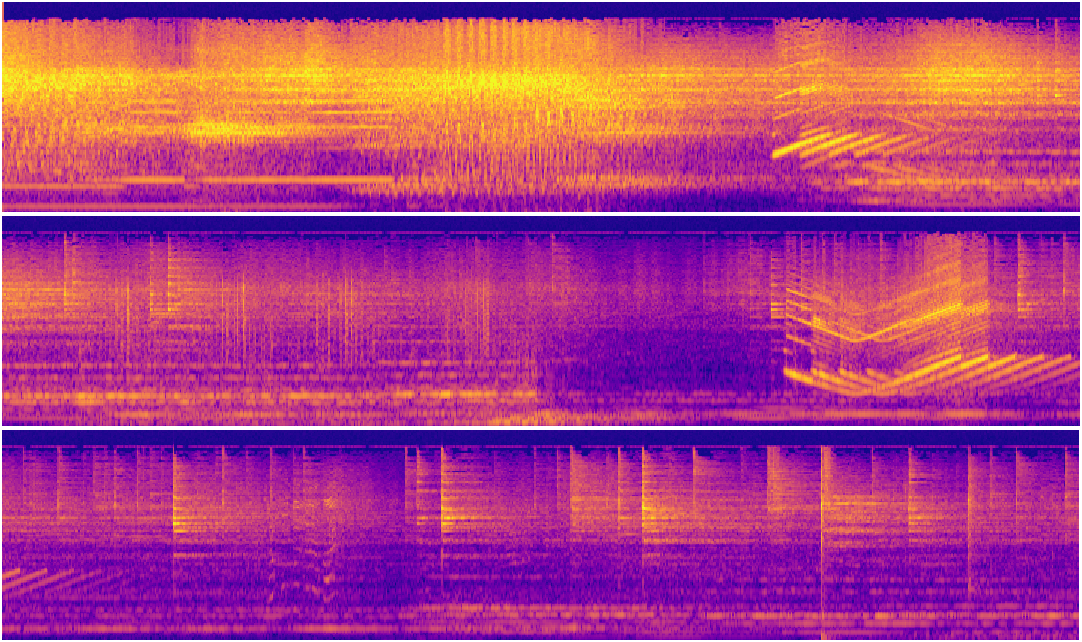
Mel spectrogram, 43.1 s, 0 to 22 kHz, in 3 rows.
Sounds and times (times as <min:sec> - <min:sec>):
Music: 0:00.0 - 0:43.1.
